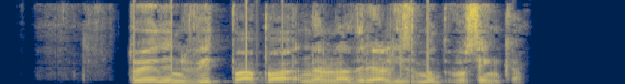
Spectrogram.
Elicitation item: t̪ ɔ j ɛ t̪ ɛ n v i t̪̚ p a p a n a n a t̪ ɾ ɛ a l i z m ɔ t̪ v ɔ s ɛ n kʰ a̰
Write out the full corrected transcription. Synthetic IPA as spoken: t̪ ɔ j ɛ d̪ ɛ n v i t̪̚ p a p a n a n a d̪ ɾ ɛ a l i z m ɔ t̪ v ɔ s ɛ ŋ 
